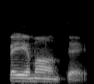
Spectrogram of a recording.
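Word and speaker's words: Piemonte: major wine regions or you could also pronounce it the way the italians pronounce it peyamante and if you can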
